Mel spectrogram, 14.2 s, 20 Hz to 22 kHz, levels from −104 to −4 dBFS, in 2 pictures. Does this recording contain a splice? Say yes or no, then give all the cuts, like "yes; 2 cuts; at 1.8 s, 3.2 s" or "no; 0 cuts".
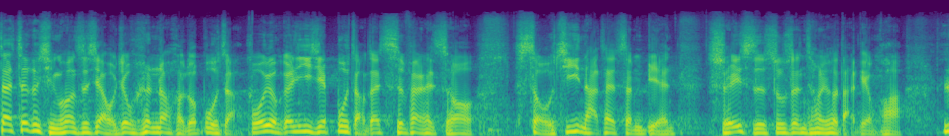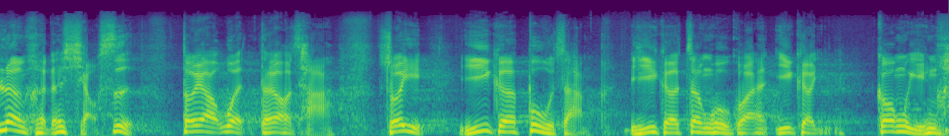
no; 0 cuts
